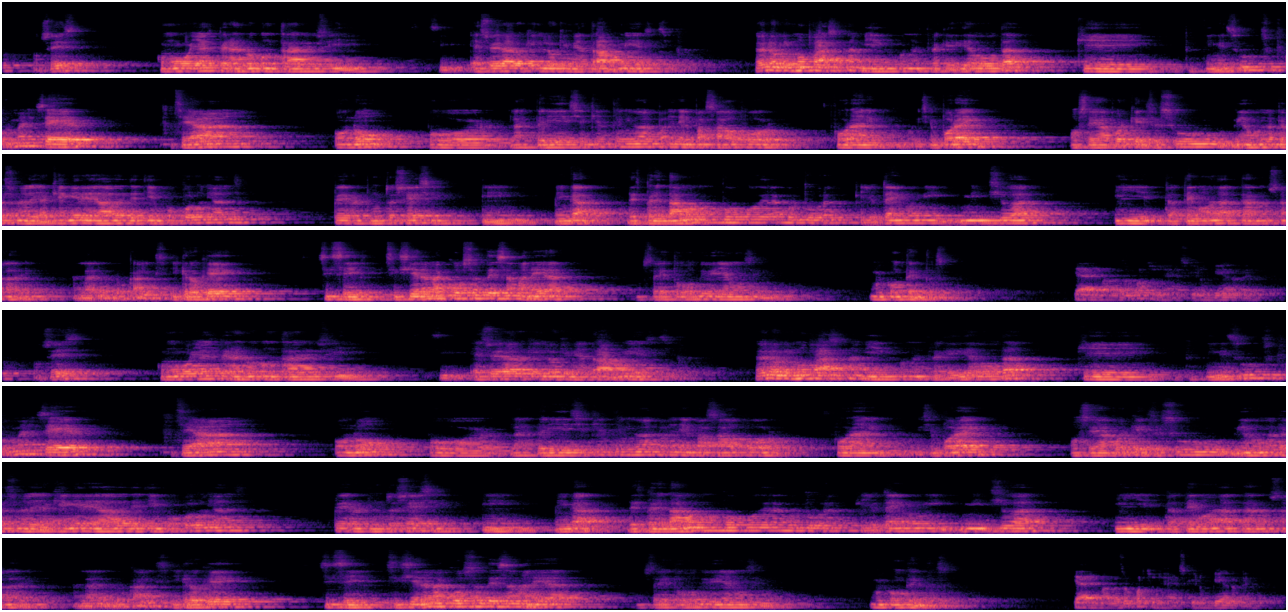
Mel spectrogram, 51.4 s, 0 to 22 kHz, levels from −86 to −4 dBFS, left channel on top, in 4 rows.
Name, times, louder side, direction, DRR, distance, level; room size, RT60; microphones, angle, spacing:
voice 1, 0.3-0.7 1.6-3.7 4.4-6.8 7.5-10.2 10.8-11.5 12.0-13.7 14.6-15.4 16.2-16.7 17.1-20.6 21.2-22.7 23.5-28.0 29.0-30.2 30.5-31.6 31.9-36.0 36.8-38.9 39.2-40.9 41.7-44.2 44.9-46.3 47.2-47.9, left 1 dB, 60° left, -1 dB, 0.6 m, -28 dB
voice 2, 49.2-51.0, right 2 dB, 85° right, 3 dB, 0.4 m, -37 dB
3.1 x 2.9 x 3.4 m, 1.4 s
head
